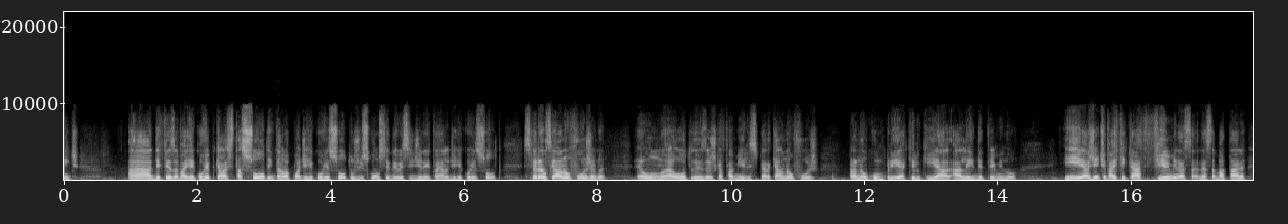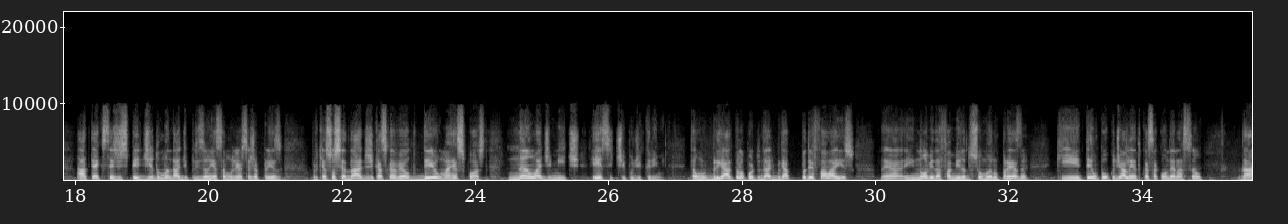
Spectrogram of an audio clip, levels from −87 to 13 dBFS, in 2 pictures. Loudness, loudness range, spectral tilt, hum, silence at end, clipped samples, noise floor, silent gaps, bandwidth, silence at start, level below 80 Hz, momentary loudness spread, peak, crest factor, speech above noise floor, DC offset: -13 LUFS; 3 LU; -6 dB/octave; none; 0 s; under 0.1%; -42 dBFS; none; 9.8 kHz; 0 s; -48 dBFS; 9 LU; 0 dBFS; 12 dB; 29 dB; under 0.1%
